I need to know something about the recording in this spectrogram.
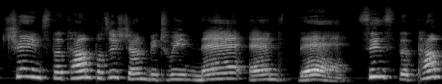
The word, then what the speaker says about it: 네: position is exactly the same when korean people pronounce there there there see i did not change the time position between near and dear since the time position is the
